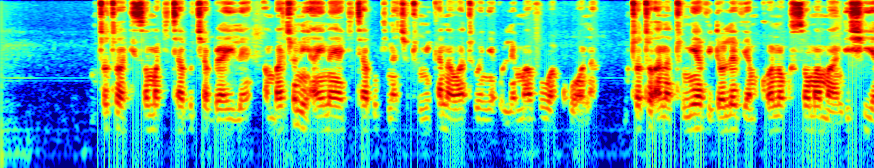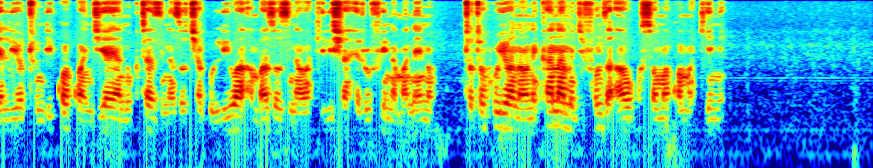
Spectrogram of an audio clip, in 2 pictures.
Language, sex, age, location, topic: Swahili, female, 25-35, Nairobi, education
